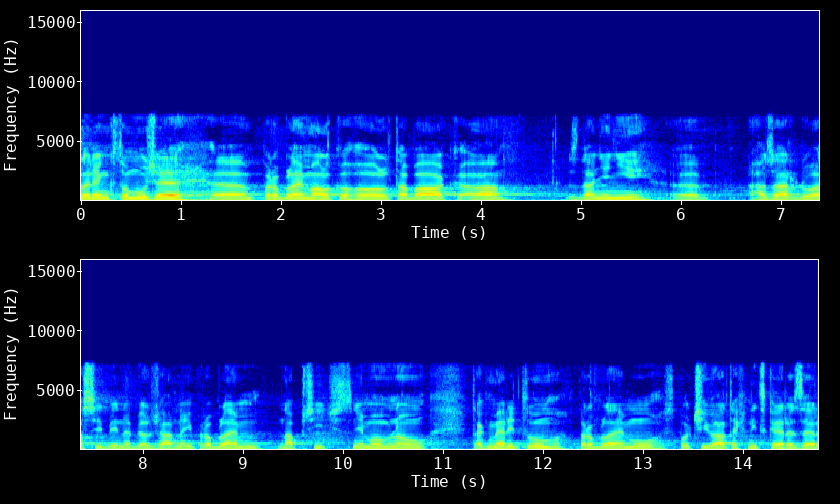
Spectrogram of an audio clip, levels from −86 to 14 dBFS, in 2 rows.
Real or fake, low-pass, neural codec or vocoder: real; 7.2 kHz; none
